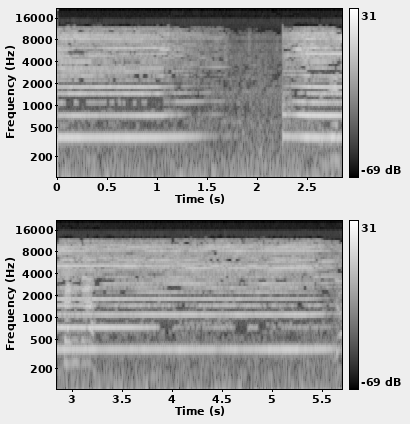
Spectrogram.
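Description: A train moves off from Telapur station in a cab fitted with the Kavach anti-collision system. A loud, steady tonal sound like a horn or alarm sits over low rolling rumble, breaks off briefly and then resumes.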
